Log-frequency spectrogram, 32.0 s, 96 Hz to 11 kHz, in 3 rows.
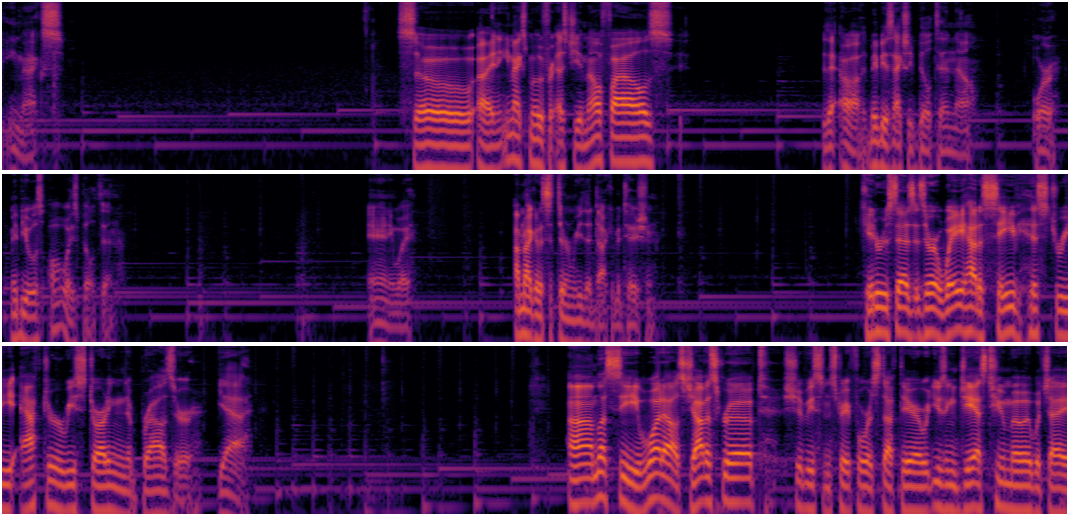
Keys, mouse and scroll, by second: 17.3 click, 17.5 Escape, 18.1 j, 28.0 k, 28.5 Tab, 28.9 End, 29.1 Home, 29.4 Tab, 29.8 j.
